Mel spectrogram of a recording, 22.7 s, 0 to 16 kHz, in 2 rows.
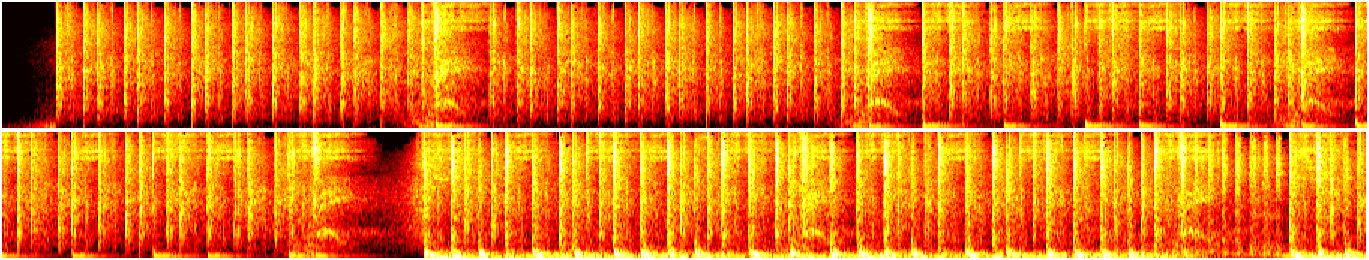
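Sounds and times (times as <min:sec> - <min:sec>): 
claps: 0:00.4 - 0:22.7
drums: 0:14.9 - 0:22.7.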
